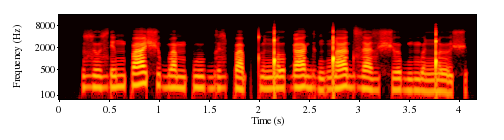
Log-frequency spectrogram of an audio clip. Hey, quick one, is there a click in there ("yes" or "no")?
yes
